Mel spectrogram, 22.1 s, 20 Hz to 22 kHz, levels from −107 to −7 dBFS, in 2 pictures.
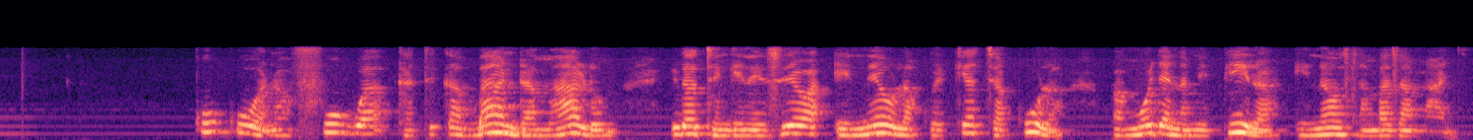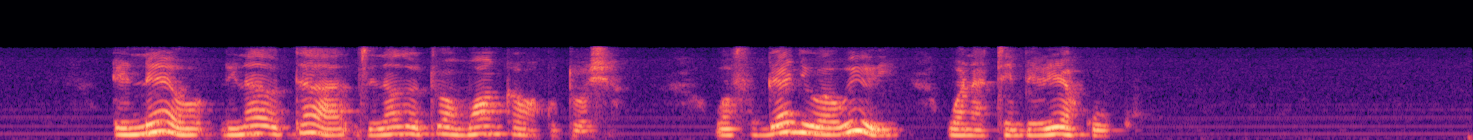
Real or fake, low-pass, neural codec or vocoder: real; 5.4 kHz; none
